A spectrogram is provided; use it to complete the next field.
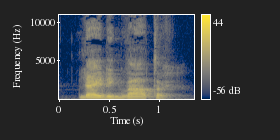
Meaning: tap water, running water
- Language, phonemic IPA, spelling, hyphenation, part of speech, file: Dutch, /ˈlɛi̯.dɪŋˌʋaː.tər/, leidingwater, lei‧ding‧wa‧ter, noun, Nl-leidingwater.ogg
